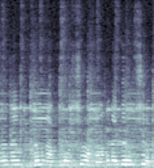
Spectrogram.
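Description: Live rock band playing a song: electric guitar, bass guitar and drum kit, with a repeating riff.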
